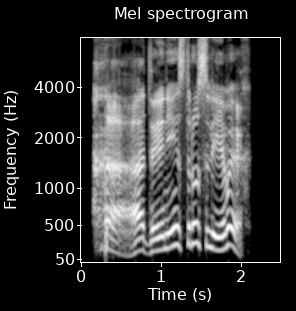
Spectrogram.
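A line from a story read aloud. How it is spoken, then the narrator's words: Chuckling. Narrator (Russian): хохотнул лысый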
